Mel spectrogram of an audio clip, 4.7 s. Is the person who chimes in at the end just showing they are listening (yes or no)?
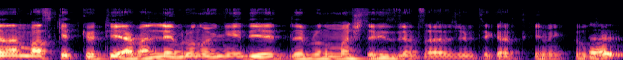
no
